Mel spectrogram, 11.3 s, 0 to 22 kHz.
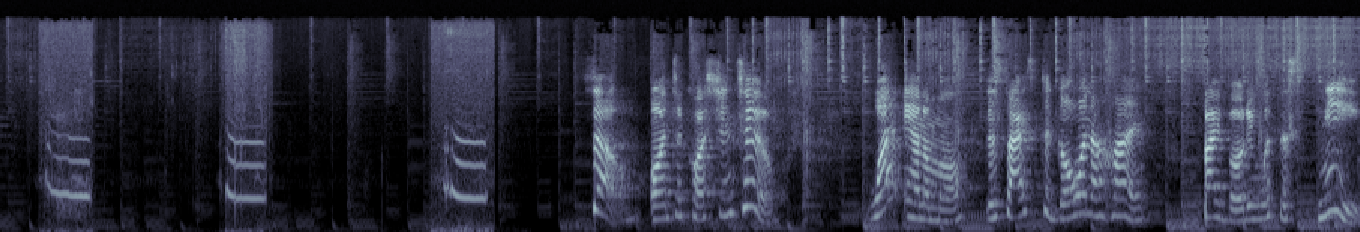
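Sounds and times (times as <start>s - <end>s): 
meerkat move call: 0.3s - 0.8s, 1.8s - 2.3s, 3.6s - 4.1s
speech: 5.0s - 6.6s, 7.2s - 11.3s.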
